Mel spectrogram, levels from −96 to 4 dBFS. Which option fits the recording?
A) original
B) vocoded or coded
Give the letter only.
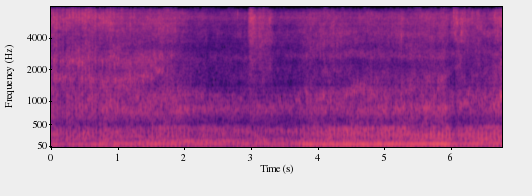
B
